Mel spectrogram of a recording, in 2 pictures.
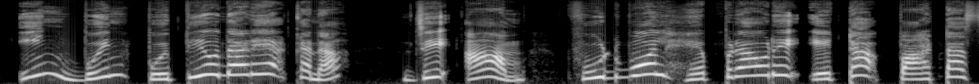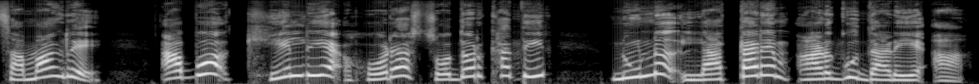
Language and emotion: Santali, angry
